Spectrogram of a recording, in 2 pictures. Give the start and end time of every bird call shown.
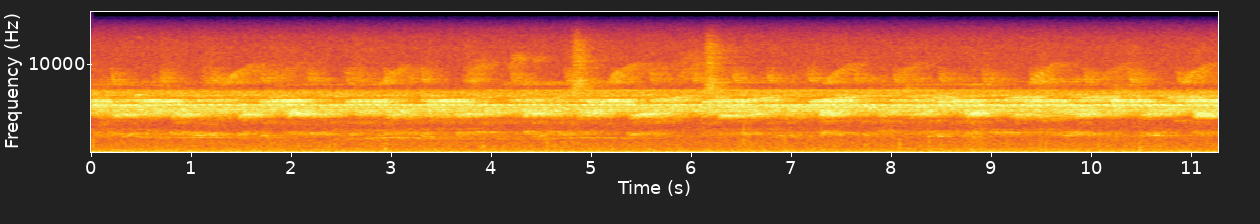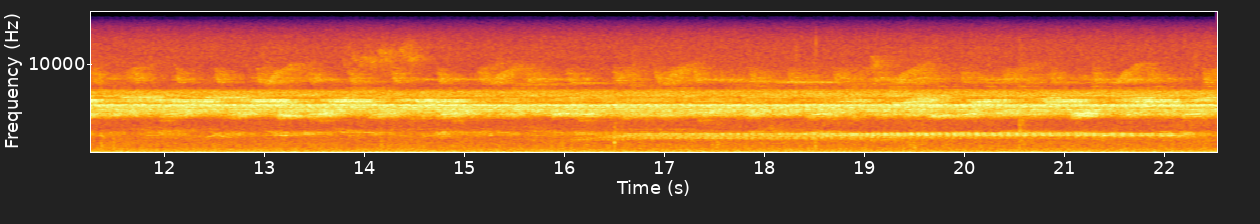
[0.13, 5.83] Long-billed Woodcreeper (Nasica longirostris)
[15.93, 22.53] Cinnamon-throated Woodcreeper (Dendrexetastes rufigula)

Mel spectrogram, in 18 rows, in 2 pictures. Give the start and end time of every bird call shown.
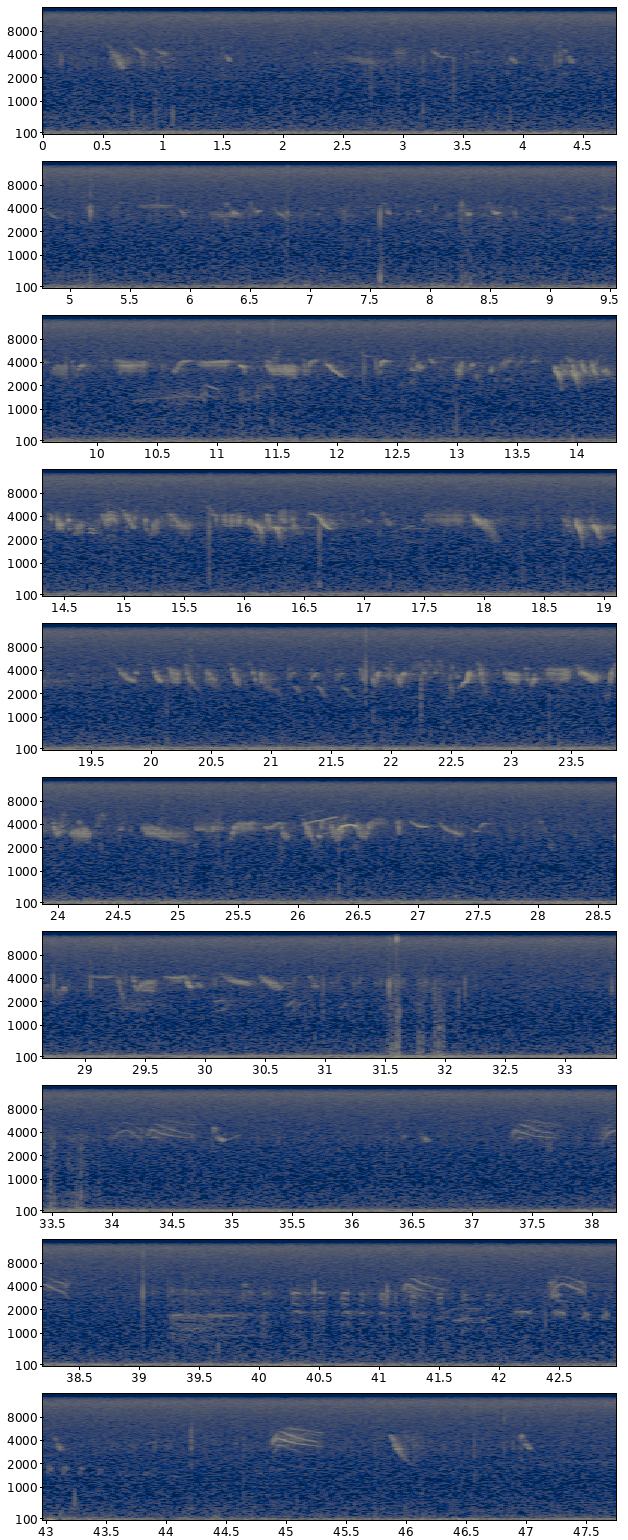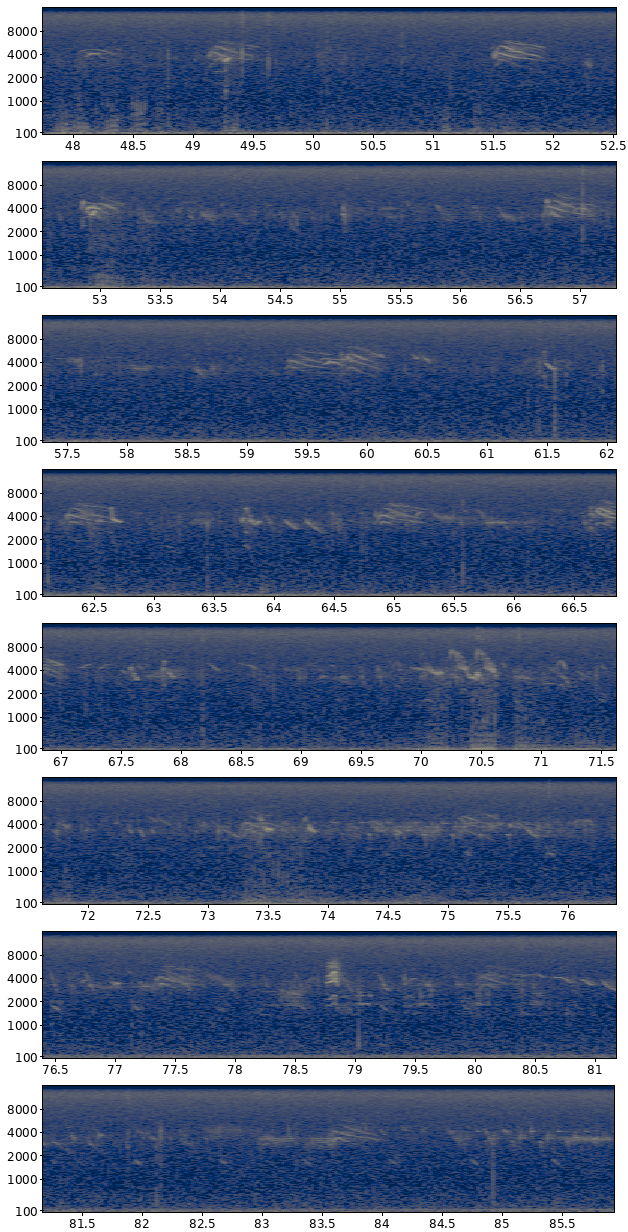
[0.52, 1.02] Eurasian Skylark (Alauda arvensis)
[9.02, 18.12] Eurasian Skylark (Alauda arvensis)
[10.22, 11.52] Erckel's Francolin (Pternistis erckelii)
[19.62, 27.62] Eurasian Skylark (Alauda arvensis)
[26.02, 26.52] Hawaii Amakihi (Chlorodrepanis virens)
[28.62, 30.72] Eurasian Skylark (Alauda arvensis)
[34.02, 34.72] Hawaii Amakihi (Chlorodrepanis virens)
[37.32, 37.82] Hawaii Amakihi (Chlorodrepanis virens)
[38.12, 38.42] Hawaii Amakihi (Chlorodrepanis virens)
[39.22, 43.52] Erckel's Francolin (Pternistis erckelii)
[41.22, 41.62] Hawaii Amakihi (Chlorodrepanis virens)
[42.42, 42.72] Hawaii Amakihi (Chlorodrepanis virens)
[44.82, 45.32] Hawaii Amakihi (Chlorodrepanis virens)
[45.82, 46.02] Eurasian Skylark (Alauda arvensis)
[48.12, 48.42] Hawaii Amakihi (Chlorodrepanis virens)
[49.12, 49.62] Hawaii Amakihi (Chlorodrepanis virens)
[51.52, 52.02] Hawaii Amakihi (Chlorodrepanis virens)
[52.82, 53.22] Hawaii Amakihi (Chlorodrepanis virens)
[56.62, 57.12] Hawaii Amakihi (Chlorodrepanis virens)
[59.32, 60.12] Hawaii Amakihi (Chlorodrepanis virens)
[62.22, 62.62] Hawaii Amakihi (Chlorodrepanis virens)
[64.82, 65.22] Hawaii Amakihi (Chlorodrepanis virens)
[66.62, 67.02] Hawaii Amakihi (Chlorodrepanis virens)
[74.02, 75.42] Hawaii Amakihi (Chlorodrepanis virens)
[74.02, 85.94] Eurasian Skylark (Alauda arvensis)
[75.12, 75.22] Erckel's Francolin (Pternistis erckelii)
[75.82, 75.92] Erckel's Francolin (Pternistis erckelii)
[76.42, 76.62] Erckel's Francolin (Pternistis erckelii)
[77.32, 77.72] Hawaii Amakihi (Chlorodrepanis virens)
[78.22, 80.62] Erckel's Francolin (Pternistis erckelii)
[78.72, 78.92] Hawaii Amakihi (Chlorodrepanis virens)
[80.02, 80.42] Hawaii Amakihi (Chlorodrepanis virens)
[81.92, 82.02] Erckel's Francolin (Pternistis erckelii)
[82.62, 82.72] Erckel's Francolin (Pternistis erckelii)
[83.52, 84.02] Hawaii Amakihi (Chlorodrepanis virens)
[84.02, 84.22] Erckel's Francolin (Pternistis erckelii)
[84.72, 84.82] Erckel's Francolin (Pternistis erckelii)
[84.72, 85.94] Hawaii Amakihi (Chlorodrepanis virens)

